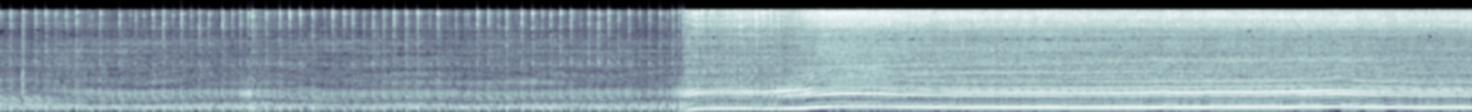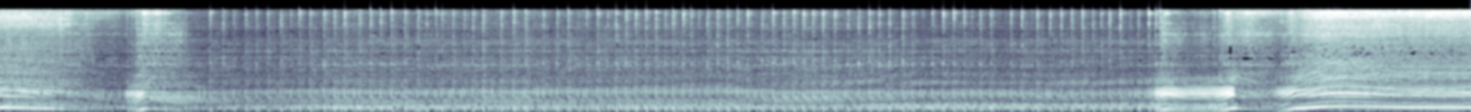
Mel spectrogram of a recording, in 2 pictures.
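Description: STIHL two-stroke chainsaw idling, then revved to full throttle for about eight seconds and let fall back to idle. It gives a short blip of throttle and revs up again near the end as the bar comes against the oil palm stump.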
